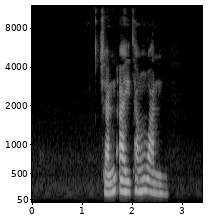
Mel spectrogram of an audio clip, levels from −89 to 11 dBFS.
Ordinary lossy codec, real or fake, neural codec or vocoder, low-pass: none; real; none; none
